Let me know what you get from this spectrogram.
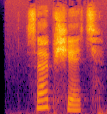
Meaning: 1. to communicate, to inform, to report, to tell, to say, to let know 2. to impart
- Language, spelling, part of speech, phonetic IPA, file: Russian, сообщать, verb, [sɐɐpˈɕːætʲ], Ru-сообщать.ogg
